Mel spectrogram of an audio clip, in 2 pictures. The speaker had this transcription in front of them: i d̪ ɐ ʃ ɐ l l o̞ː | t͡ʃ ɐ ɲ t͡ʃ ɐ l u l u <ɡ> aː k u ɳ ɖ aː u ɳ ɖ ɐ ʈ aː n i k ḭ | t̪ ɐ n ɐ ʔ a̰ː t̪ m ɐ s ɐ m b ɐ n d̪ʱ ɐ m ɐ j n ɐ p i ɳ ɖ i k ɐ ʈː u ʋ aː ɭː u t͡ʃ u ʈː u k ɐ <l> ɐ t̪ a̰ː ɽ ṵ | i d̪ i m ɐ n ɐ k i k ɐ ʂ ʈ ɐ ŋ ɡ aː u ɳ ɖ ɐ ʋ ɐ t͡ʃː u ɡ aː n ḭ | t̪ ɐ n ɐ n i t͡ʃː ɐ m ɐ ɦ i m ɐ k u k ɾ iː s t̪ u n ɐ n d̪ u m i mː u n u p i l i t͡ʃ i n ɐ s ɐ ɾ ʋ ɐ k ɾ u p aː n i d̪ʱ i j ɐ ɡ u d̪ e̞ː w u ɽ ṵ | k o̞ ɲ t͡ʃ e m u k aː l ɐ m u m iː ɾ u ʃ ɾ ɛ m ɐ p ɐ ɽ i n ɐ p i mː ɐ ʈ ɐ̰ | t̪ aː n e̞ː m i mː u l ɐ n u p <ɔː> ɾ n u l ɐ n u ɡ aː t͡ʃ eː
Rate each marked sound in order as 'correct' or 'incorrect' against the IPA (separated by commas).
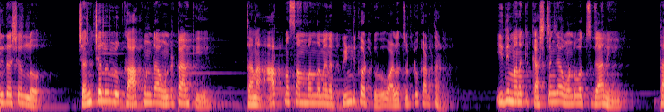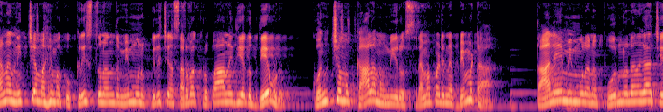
incorrect, incorrect, incorrect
